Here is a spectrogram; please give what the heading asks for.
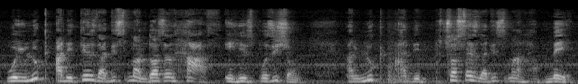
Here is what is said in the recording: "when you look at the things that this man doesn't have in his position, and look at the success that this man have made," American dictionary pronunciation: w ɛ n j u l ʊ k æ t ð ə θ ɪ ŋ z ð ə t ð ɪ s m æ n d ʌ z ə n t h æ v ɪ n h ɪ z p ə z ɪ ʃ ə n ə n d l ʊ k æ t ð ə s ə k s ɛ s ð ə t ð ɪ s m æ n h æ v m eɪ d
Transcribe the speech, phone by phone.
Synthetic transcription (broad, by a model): w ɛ n j u l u k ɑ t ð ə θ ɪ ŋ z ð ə t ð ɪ s m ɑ n d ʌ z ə n t h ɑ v ɪ n h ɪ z p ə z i ʃ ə n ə n l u k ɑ t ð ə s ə s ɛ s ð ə t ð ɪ s m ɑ n h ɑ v m eɪ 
